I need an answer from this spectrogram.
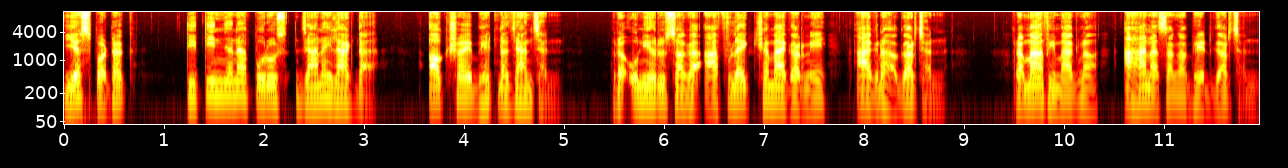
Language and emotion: Nepali, neutral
